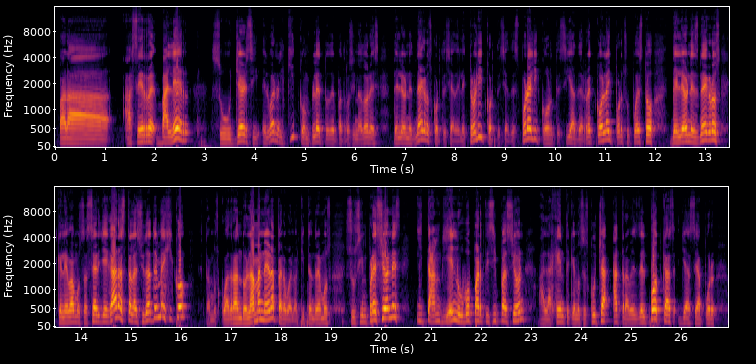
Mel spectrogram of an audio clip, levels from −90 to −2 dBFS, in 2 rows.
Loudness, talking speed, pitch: -29 LUFS, 155 wpm, 205 Hz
